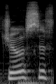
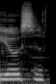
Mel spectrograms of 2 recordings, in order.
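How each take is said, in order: First: The name is said with a non-German pronunciation. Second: The name is said with a German pronunciation. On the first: "but it's Joseph" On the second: "if it was in Germany I would pronounce it Joseph"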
